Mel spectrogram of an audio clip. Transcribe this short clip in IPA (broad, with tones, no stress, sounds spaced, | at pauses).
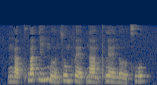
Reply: ŋ a˨˩ p̚ kʰ w a˦˥ t̚ l i˦˥ n m ɤː˩˦ n s o˧ m f ɛː˨˩ p̚ n a˨˩ ŋ pʰ l ɛː˧ n ɤː˨˩ kʰ w o˦˥ k̚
